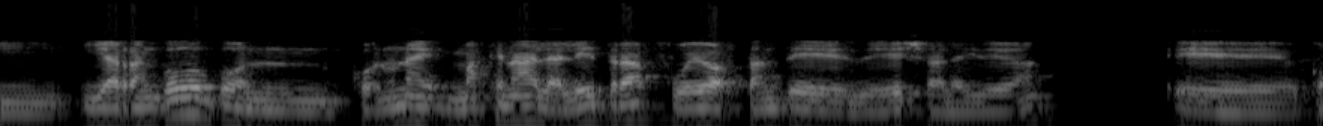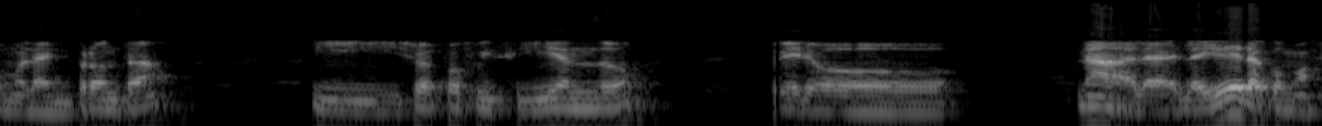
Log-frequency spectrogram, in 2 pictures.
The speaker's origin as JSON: {"language": "Spanish", "region": "Buenos Aires", "country": "Argentina", "said": "De Saavedra."}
